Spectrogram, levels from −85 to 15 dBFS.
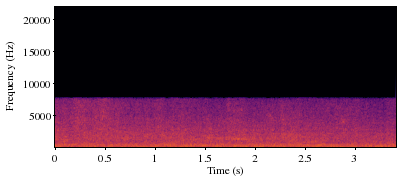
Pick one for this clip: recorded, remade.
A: recorded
